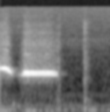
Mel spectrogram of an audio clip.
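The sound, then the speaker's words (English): A person whistles an imitation of a bird call: a short note sliding downward, then a longer steady tone, fairly loud over a low background rumble. “Yeah. What is that thing? I don't know. I don't know what bird that is.”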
